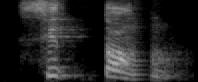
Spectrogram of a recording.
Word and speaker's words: Sintong: sedang makan itu Nah ini kan tertulis Sintong di dalam bahasa Batak itu bacanya bukan Sintong sittong Nah itu evidensialitas betul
